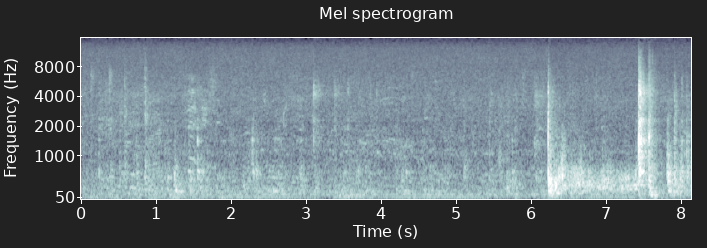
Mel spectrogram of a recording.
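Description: Candlepin bowling-alley ambience: a low hum of the hall with faint scattered clicks. Near the end, a louder rumble starts, followed by a couple of sharp knocks as the small candlepin ball is delivered onto the lane.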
